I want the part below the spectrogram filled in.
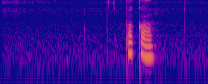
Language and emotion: Russian, neutral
